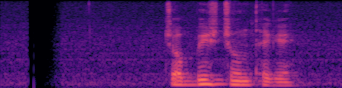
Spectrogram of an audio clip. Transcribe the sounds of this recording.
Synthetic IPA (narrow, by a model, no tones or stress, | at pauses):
t͡ɕobːiʃ̬d͡ʑunt̪ʰeke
